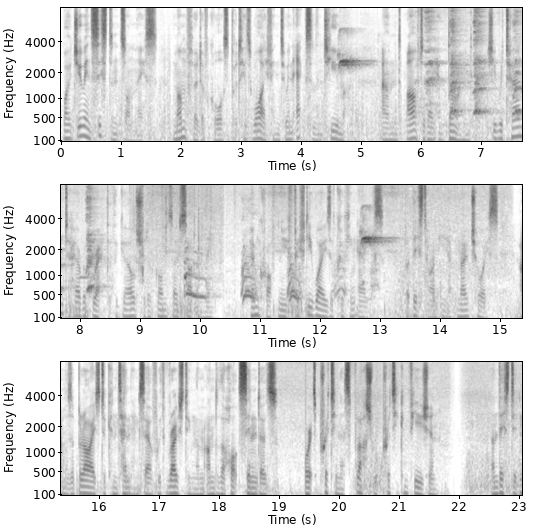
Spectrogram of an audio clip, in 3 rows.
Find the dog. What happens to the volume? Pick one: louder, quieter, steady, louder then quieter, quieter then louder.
steady.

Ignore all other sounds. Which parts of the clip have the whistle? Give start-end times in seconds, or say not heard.
4.6-5.2, 12.7-13.4.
